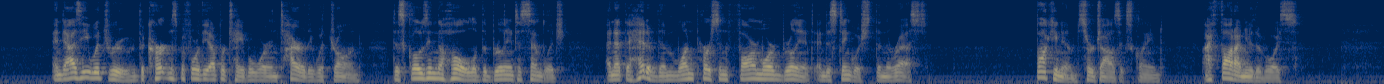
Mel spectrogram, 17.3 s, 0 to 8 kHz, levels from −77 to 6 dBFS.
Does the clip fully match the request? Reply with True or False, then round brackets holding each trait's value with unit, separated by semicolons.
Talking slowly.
False (160 wpm)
